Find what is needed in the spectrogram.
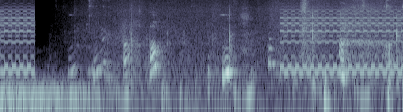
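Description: Cordless home telephone ringing with an electronic tone of steady pitch. One ring cuts off just after the start and the next begins about two and a half seconds later. In the gap between them come a few short, rising squeaky sounds.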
